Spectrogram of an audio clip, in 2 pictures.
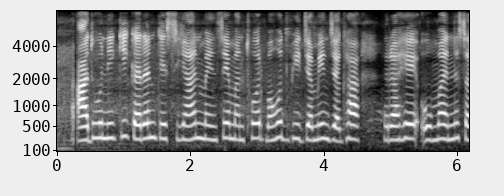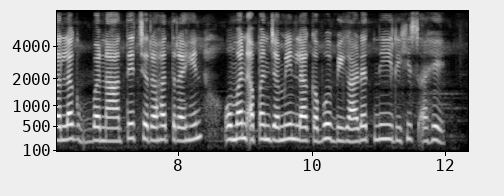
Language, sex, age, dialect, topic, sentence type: Chhattisgarhi, female, 18-24, Northern/Bhandar, banking, statement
